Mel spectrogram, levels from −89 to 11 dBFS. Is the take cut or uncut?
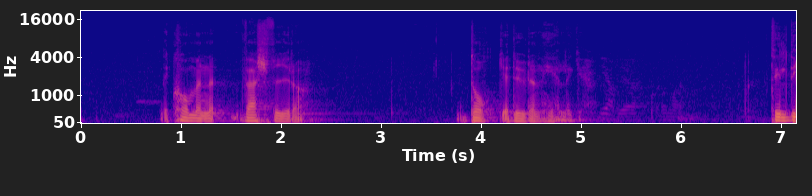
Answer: uncut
